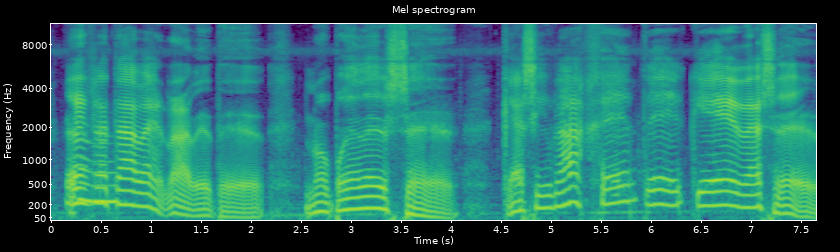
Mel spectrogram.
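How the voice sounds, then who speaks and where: A man speaks at a very slow pace. His pitch is fairly high. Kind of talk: comic overacting. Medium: game stream. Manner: erratic, bombastic, rambling, sudden outbursts.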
